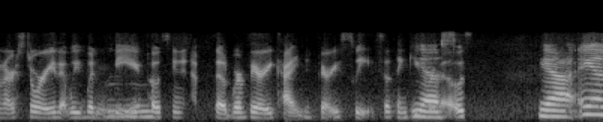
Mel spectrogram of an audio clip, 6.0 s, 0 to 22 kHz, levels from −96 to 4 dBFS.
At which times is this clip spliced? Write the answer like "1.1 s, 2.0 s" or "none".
none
